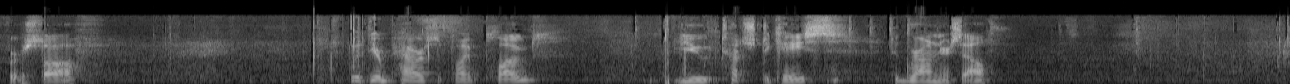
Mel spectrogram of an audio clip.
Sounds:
Speech

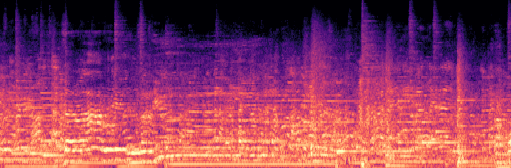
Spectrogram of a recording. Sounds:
Speech, Jazz, Blues, Music

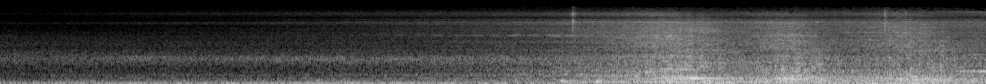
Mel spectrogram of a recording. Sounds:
Railroad car, Train, Subway, Rail transport

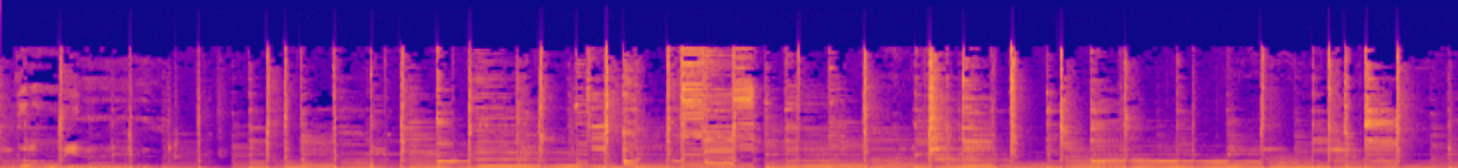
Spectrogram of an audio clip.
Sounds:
Musical instrument, Acoustic guitar, Plucked string instrument, playing acoustic guitar, Guitar, Music, Percussion

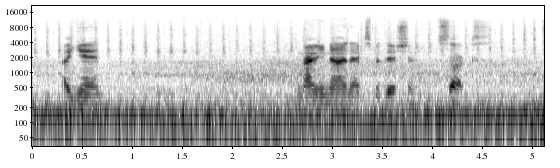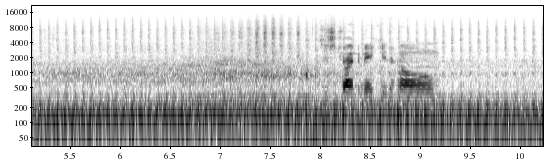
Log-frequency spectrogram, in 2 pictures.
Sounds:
Motor vehicle (road), Speech, Vehicle, Car

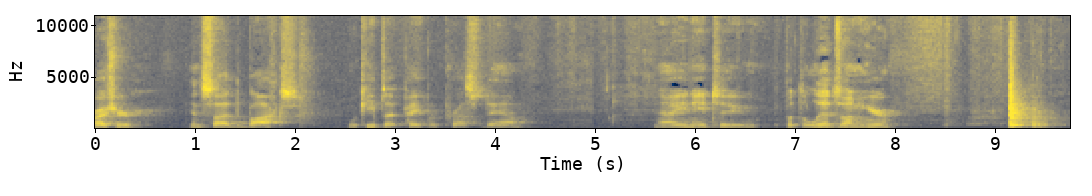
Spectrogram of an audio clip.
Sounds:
Speech

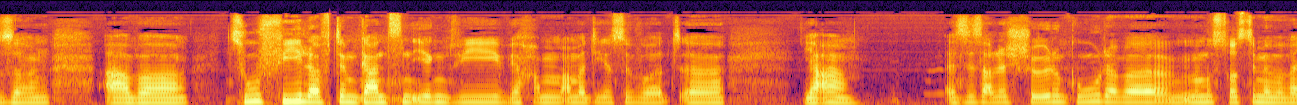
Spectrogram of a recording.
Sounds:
Speech

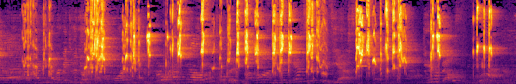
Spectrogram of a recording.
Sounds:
bird chirping

